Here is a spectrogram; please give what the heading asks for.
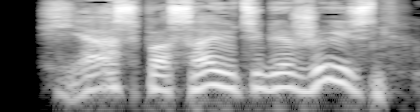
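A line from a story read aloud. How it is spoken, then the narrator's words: Breathed out. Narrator (Russian): выдохнул Лем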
